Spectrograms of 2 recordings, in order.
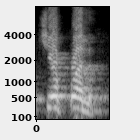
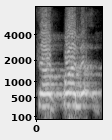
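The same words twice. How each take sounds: First: The first consonant is palatal, drawn out. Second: The first consonant is dental, not drawn out. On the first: The speaker calls it right. "चे असं लांब ओढतो आपण" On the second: The speaker calls it wrong. "चप्पल चपल म्हणतो का आपण?"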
